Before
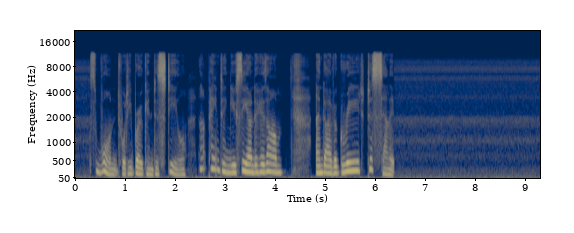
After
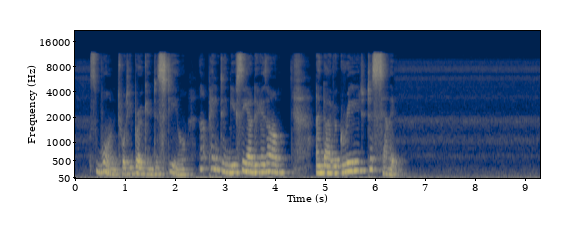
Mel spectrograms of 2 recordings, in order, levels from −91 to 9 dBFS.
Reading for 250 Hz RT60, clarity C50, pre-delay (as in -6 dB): 0.55 s, 12.5 dB, 5 ms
